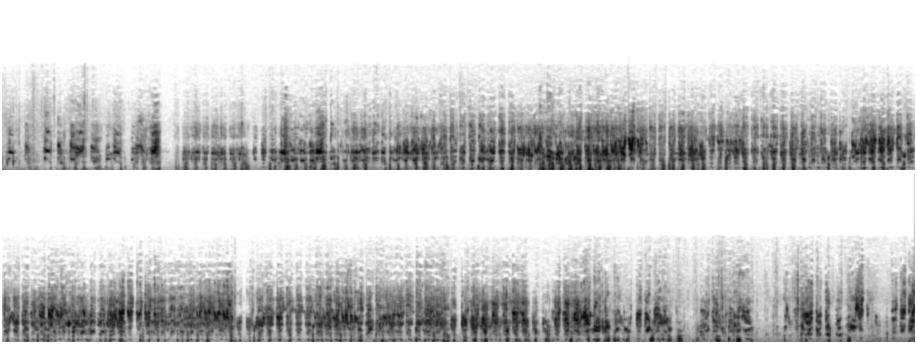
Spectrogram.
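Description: A brood of black stork nestlings begging for food all together in a continuous, rapid raspy chatter while an adult feeds them at the nest.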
